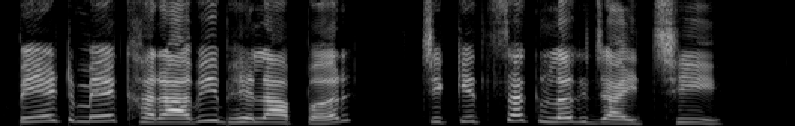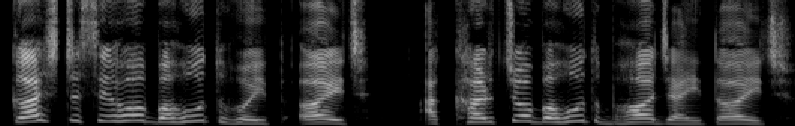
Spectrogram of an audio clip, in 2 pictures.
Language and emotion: Maithili, neutral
